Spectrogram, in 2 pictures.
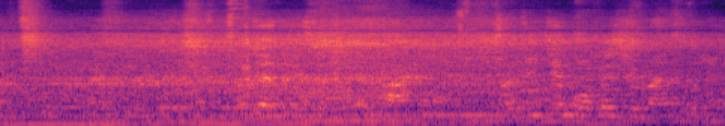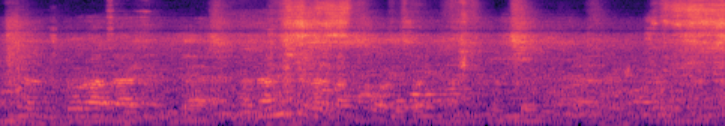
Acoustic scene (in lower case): restaurant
